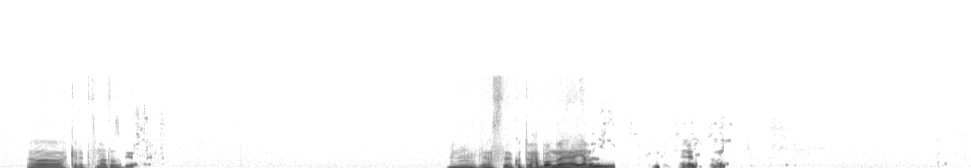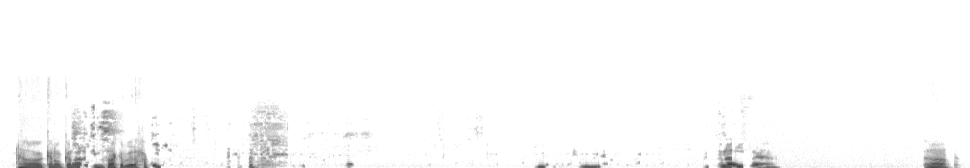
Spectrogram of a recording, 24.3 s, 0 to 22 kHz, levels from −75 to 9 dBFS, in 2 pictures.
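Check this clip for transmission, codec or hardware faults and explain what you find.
Two echo-control faults appear in this speech clip: a far-end voice bleeding into the signal and the near talker being squashed whenever both sides speak.

Other side's voice leaking through, at 1.68–2.04 s, 7.48–9.86 s, 13.03–16.58 s and briefly at 20.10–20.16 s. A faint second voice sits roughly 15 to 35 dB under the talker, likely residual loudspeaker echo the canceller missed. Unlike line crosstalk, it comes and goes with the far end.

Speech suppressed in double talk, at 7.37–9.30 s, 13.05–15.54 s and 18.45–21.45 s. The talker's level dips by up to roughly 40 dB, for one to two seconds in total per stretch, likely because the canceller turned everything down during overlap. Unlike packet dropouts, the gaps track the other voice.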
